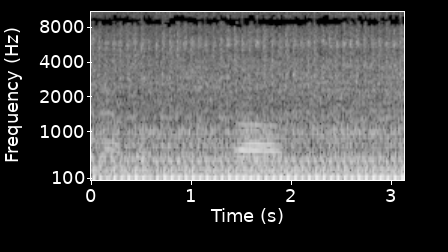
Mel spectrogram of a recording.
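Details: Idle of a 2006 Suzuki DRZ400S, bought cheap, that would only start when it wanted to and would start, run and shut down; the idle speed is being adjusted. It gives an even, steady low thump at about three and a half beats a second with no misses or surging: the single is idling cleanly.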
